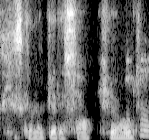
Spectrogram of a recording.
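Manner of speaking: hushed, muttered whisper under the breath. Speaking in character during a group conversation: whispering under breath. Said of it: "I'm gonna whisper under my breath".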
